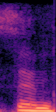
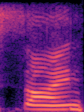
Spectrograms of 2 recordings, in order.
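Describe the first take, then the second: First: The vowel is short, like in 'pin'. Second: The vowel is long, like in 'pine'. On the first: The speaker calls it wrong. "we do not say sin" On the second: The speaker calls it right. "We say sine"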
